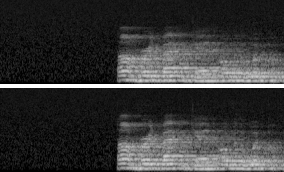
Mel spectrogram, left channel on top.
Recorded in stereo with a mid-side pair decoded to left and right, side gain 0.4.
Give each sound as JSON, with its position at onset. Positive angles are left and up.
{"t": 1.2, "sound": "a man speaking", "azimuth_deg": -40, "distance_m": 4.0}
